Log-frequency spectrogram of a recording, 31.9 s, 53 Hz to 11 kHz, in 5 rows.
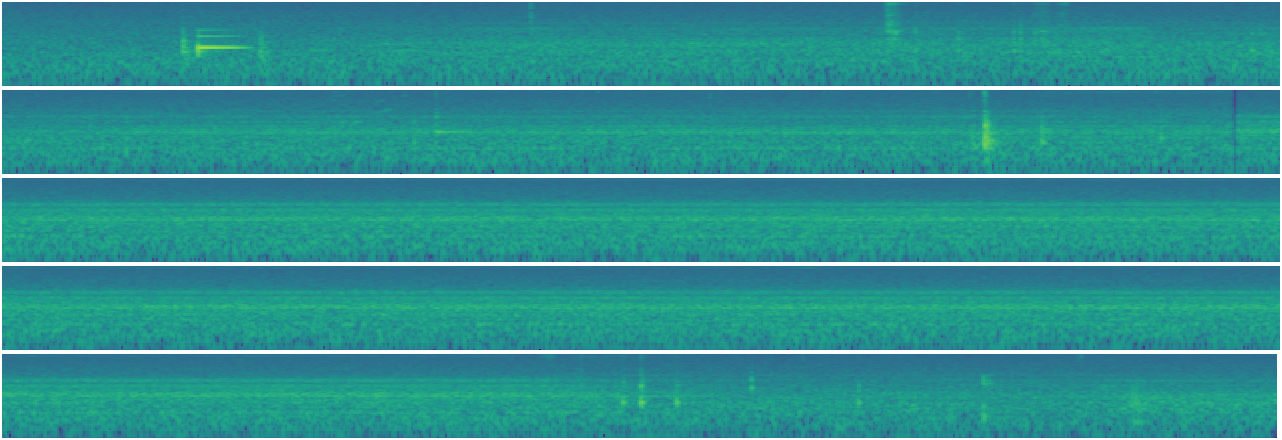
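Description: InFocus ScreenPlay 7205 DLP projector starting up: a brief beep about a second in as the power button is pressed, then its cooling fans run with a steady whine. A sharp click comes partway through, after which the fan sound steps up louder with several steady tones and keeps running. The projector stays on without the fan-failure shutdown, so the repaired lamp-fan connection is working.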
